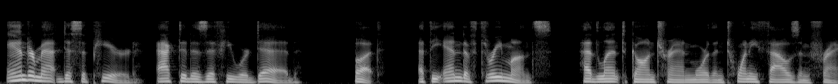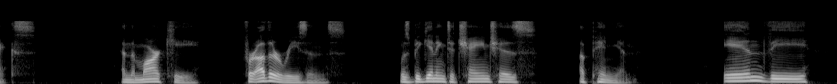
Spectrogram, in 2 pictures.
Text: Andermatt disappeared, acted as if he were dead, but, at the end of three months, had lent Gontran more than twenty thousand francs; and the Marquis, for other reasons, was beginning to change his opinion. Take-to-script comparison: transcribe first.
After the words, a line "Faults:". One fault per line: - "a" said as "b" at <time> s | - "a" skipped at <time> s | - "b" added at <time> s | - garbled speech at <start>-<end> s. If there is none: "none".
Andermatt disappeared, acted as if he were dead, but, at the end of three months, had lent Gontran more than twenty thousand francs; and the Marquis, for other reasons, was beginning to change his opinion. In the
Faults:
- "In the" added at 15.6 s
